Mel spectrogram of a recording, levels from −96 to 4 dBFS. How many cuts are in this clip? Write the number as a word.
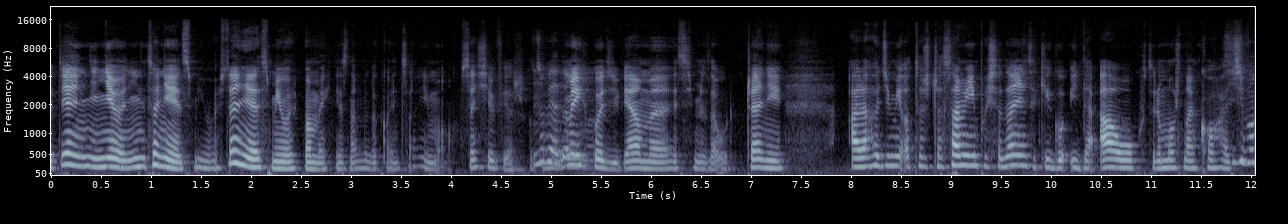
zero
